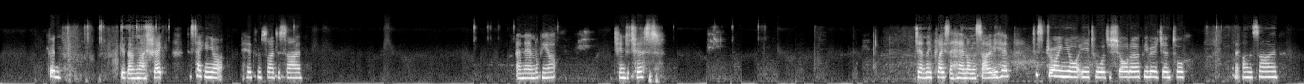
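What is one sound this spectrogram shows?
A woman speaks calmly through a microphone, giving instructions in pauses.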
